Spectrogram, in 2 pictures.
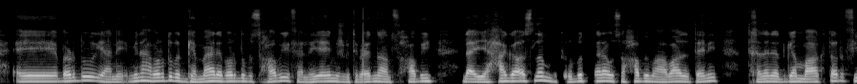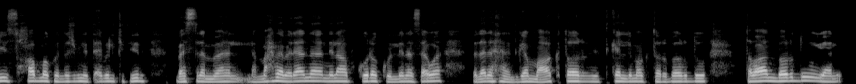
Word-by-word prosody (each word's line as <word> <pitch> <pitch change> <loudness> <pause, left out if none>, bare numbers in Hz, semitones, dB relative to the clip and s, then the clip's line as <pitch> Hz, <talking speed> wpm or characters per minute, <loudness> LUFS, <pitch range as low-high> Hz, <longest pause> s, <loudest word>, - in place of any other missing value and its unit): آآ 135 0 +3
برضو 165 +6 +2
يعني 125 -4 -2
منها 160 +4 +1
برضه 165 +3 +2
بتجمّعني 140 0 +2
برضه 145 +1 +1
بصحابي، 135 +5 -2
فاللي 115 -5 -4
هي 130 - +2
إيه 140 - +3
مش 135 -3 -1
بتبعدني 125 +3 -1
عن 120 -3 0
صحابي 130 +6 -2 0.3
لأ، 130 - +3
هي 120 0 +2
حاجة 145 +5 +2
أصلًا 180 +3 0
بتربطني 135 +2 -2
أنا 155 - +4
وصحابي 140 -1 0
مع 120 -3 -1
بعض 130 -1 +1
تاني، 145 +6 -2 0.3
تخلّينا 130 +1 0
نتجمع 130 +1 +1
أكتر. 160 +5 -2
في 160 +1 -1
صحاب 155 +1 -1
ما 150 - +3
كنّاش 135 0 -3
بنتقابل 140 0 -1
كتير، 145 +1 -4 0.3
بس 130 +2 -1
لمّا- 130 0 +1 0.2
لمّا 120 +2 -4
إحنا 155 +1 +3
بدأنا 155 +3 +2
نلعب 145 -1 +1
كورة 145 +1 +3
كلنا 135 0 -1
سوا، 150 +5 +1 0.3
بدأنا 130 - +1
إن - - -1
إحنا 135 -4 -2
نتجمّع 125 +1 +1
أكتر، 145 +1 +1
نتكلم 135 +1 -2
أكتر 130 -2 -2
برضه 135 +2 0 0.4
طبعًا 150 +3 +5
برضه 160 +2 +3
يعني 135 -2 0
135 Hz, 190 wpm, -22 LUFS, 130-150 Hz, 0.4 s, طبعًا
